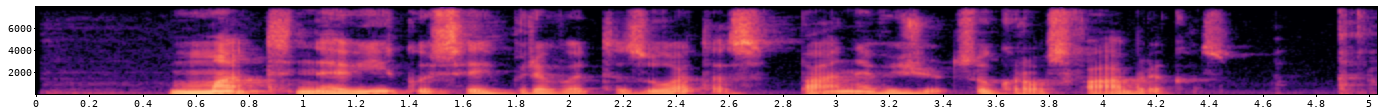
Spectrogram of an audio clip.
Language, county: Lithuanian, Marijampolė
